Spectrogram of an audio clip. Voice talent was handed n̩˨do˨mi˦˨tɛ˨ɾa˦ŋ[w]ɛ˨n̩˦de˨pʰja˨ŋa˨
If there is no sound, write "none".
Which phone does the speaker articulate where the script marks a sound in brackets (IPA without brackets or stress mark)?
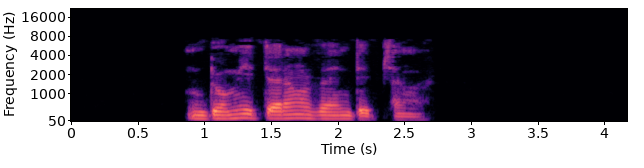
v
